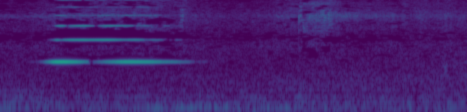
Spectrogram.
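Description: A metal gate squeaking once: a short, steady, high-pitched squeal starting about a quarter second in and lasting under a second.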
